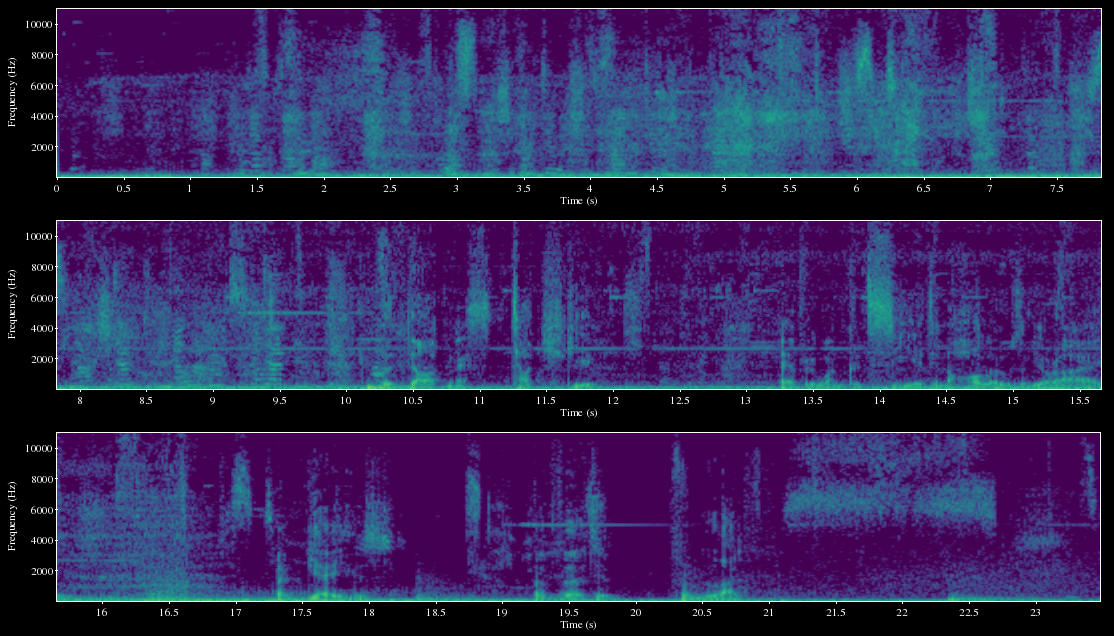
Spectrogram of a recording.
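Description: A woman whispers close by in a low voice.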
